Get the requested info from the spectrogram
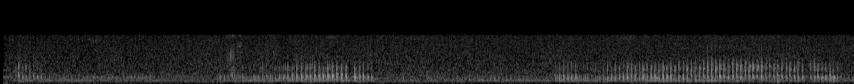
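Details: Kalohe, a cat at House of Dreams and one of its loudest snorers, purrs and snores while asleep. The rumbling swells in two-to-three-second bursts with each breath, and quieter stretches fall between them.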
